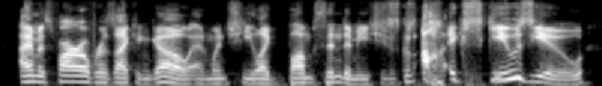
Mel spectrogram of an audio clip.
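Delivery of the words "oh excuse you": high, play-acted entitled tone. Retelling what a coworker said after bumping into someone: imitating an entitled tone. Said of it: "in that tone of voice".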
